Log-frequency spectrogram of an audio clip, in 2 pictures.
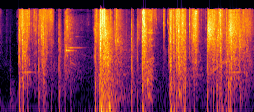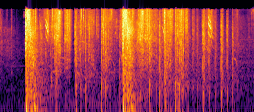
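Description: Shotgun fire in the VR shooter game Zero Caliber comes as loud, close blasts in repeated bursts with short pauses between volleys and no talk.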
